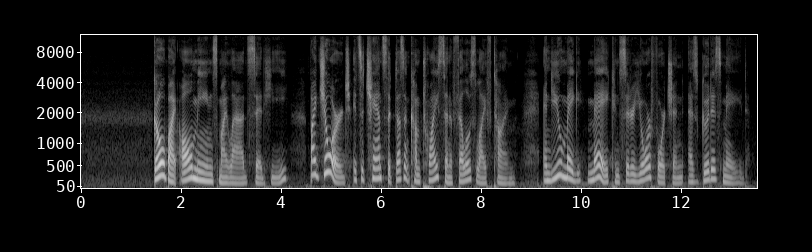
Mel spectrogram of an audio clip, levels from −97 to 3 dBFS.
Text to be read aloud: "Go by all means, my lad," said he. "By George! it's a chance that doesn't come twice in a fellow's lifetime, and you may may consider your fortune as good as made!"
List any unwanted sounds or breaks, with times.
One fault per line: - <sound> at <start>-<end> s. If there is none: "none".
none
